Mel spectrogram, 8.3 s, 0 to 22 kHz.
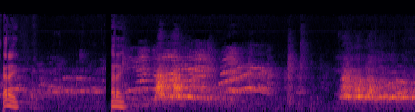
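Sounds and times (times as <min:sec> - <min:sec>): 
speech: 0:00.0 - 0:00.5, 0:02.2 - 0:03.2
several dogs barking in a street: 0:00.2 - 0:02.2, 0:03.0 - 0:04.1, 0:06.8 - 0:08.2
women shouting in a street argument: 0:02.6 - 0:05.6.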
